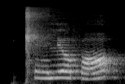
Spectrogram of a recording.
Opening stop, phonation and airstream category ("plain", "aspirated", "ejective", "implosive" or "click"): click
